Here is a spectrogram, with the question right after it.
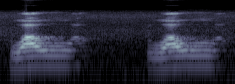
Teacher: দুই ঠোঁট একবারে সুন্দর করে গোল আকৃতি হয়ে যাবে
